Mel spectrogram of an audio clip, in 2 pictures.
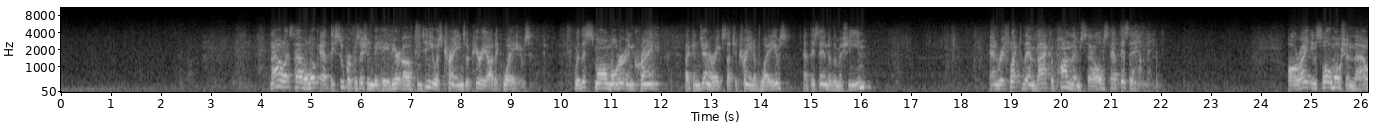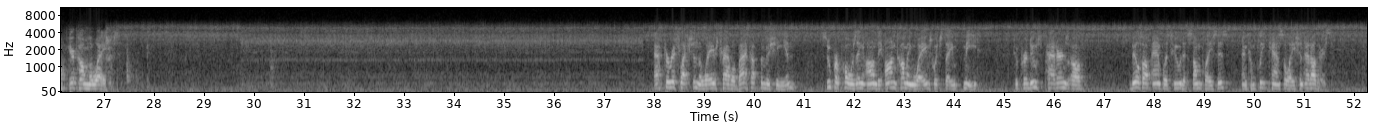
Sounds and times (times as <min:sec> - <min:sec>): Speech: 0:04.2 - 0:09.5, 0:10.3 - 0:16.3, 0:18.6 - 0:22.0, 0:24.5 - 0:27.4, 0:38.0 - 0:44.6, 0:45.2 - 0:46.7, 0:47.5 - 0:51.6.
